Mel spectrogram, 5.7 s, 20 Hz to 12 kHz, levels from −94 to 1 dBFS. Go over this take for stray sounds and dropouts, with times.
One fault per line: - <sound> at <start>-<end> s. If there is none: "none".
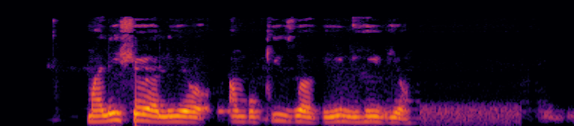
none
